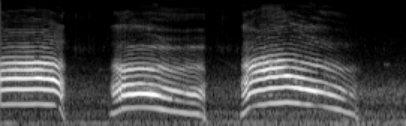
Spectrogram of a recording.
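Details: Stray tabby facing off with a white cat, Dabai: three moaning yowls about a second each, each bending upward and dropping away sharply at its close. Low background murmur between them.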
